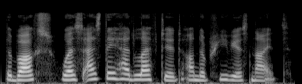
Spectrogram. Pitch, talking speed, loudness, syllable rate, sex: 210 Hz, 240 wpm, -20 LUFS, 4.9 syllables/s, female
